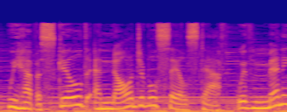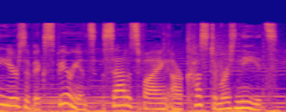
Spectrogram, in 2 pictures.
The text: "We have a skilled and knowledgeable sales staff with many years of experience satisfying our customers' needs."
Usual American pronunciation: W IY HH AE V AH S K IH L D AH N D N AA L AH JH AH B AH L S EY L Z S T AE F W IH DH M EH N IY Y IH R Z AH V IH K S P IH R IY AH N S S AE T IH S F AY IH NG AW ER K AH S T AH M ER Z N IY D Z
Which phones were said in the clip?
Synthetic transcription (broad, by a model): W IY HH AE V AH S K IH L D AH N N AA L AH JH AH B L S EY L S T AE F W IH DH M EH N IY Y IH R Z AH V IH K S P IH R IY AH N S S AE T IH S F AY IH NG AW ER K AH S T AH M ER Z N IY D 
